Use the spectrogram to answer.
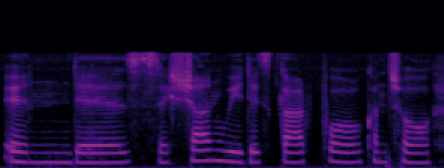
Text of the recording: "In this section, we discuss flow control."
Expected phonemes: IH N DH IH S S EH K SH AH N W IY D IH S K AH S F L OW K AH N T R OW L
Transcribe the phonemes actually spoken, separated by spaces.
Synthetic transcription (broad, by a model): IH N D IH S S EH K SH AH N W IY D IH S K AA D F OW K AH N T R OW L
